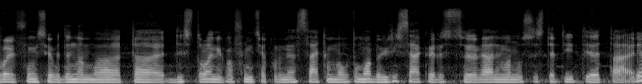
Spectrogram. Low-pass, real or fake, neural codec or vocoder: 14.4 kHz; fake; codec, 32 kHz, 1.9 kbps, SNAC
